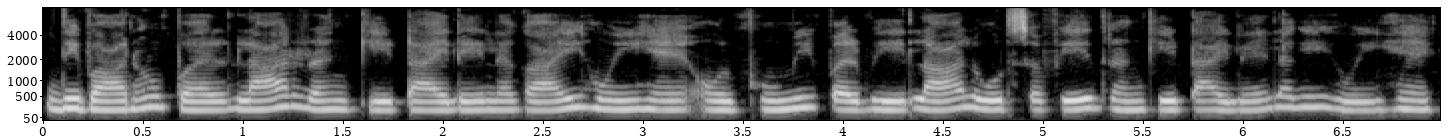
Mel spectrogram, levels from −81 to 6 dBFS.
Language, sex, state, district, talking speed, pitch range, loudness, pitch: Hindi, female, Chhattisgarh, Sukma, 190 wpm, 190-205 Hz, -16 LUFS, 195 Hz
